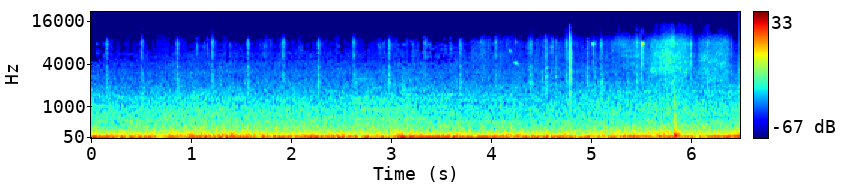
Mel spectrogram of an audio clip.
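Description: Steady low rumble of engine and tyres inside a moving car, with light, irregular clicks and rattles.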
